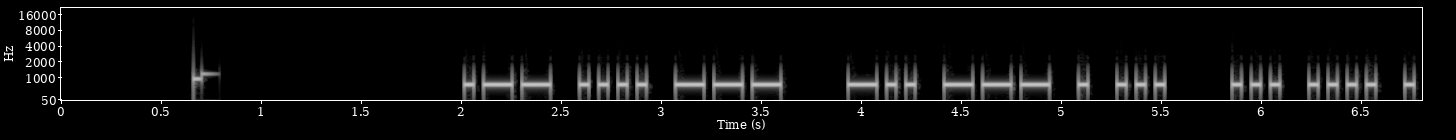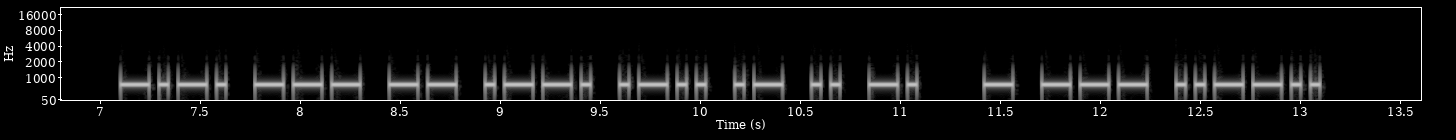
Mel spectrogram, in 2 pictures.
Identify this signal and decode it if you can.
Morse code, heard as a keyed tone, about 25 wpm, 700 Hz. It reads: WHO DOES SHE COMPLAIN TO?
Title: Sentences from Top 1300 Words 25wpm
